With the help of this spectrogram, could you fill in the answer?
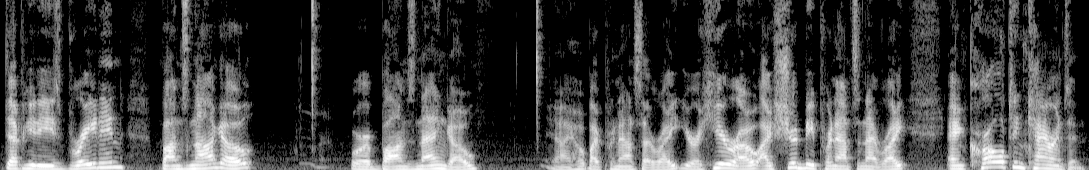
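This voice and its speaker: A man hosting a podcast in a casual, unscripted monologue, earnest and plain-spoken, halting at times and repeating phrases for emphasis. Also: on the high side, expressive. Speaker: podcast host.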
